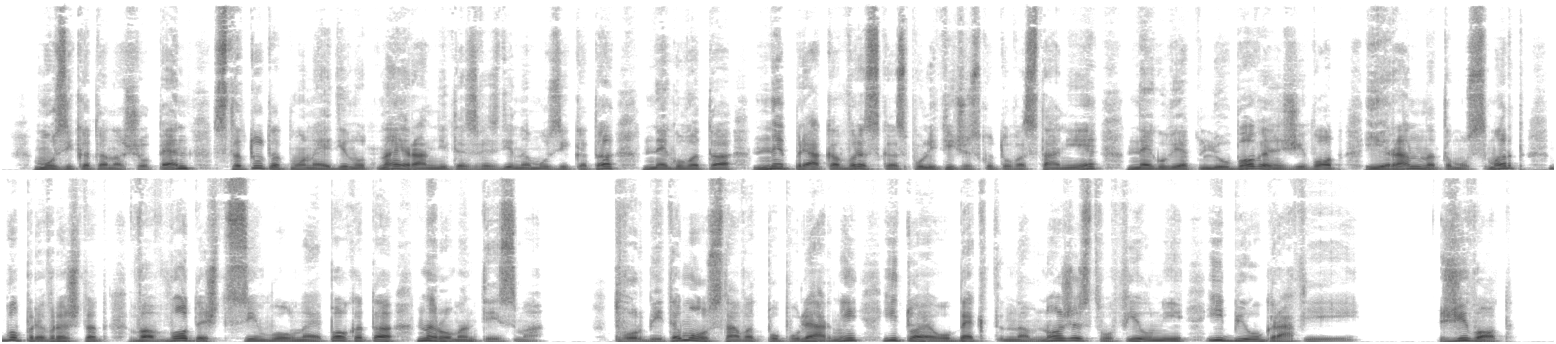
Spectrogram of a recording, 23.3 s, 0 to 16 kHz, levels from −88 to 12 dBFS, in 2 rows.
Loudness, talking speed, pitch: -27 LUFS, 125 wpm, 95 Hz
